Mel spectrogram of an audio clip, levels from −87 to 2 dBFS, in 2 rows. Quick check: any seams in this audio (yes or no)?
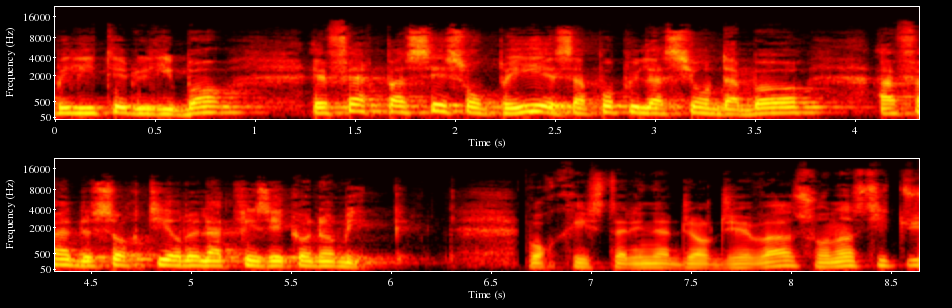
yes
